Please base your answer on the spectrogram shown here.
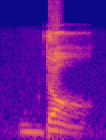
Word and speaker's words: dans: Dans. Dans. You don't pronounce the N or the S.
